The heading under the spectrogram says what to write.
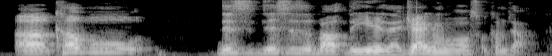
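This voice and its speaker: On a very clean recording with a silent background, a man speaks loudly in a fairly high pitch with ordinary pitch variation. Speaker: fighting game commentator. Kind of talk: casual chat.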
